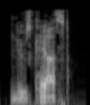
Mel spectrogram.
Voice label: "newscast", English; nouns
